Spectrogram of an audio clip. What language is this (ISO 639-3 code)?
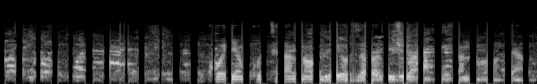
swa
